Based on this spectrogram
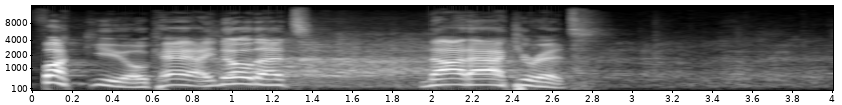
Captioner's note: audience laughing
